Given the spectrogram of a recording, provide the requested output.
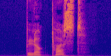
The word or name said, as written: blokpost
